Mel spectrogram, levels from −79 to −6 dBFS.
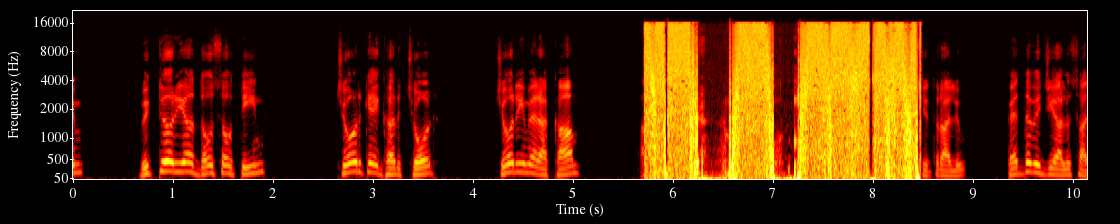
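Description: From 5.72 s to 8.48 s the speech gives way to loud, broadband hiss: samples built from the wrong bytes. For this stretch the reader assembles each sample with its bytes misaligned or in swapped order, so the rapidly varying low-order bits land in the most significant position. The result behaves like harsh noise, close to white on the louder speech, before clean decoding resumes at 8.48 s.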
